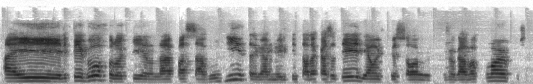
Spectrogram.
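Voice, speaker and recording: A man's voice: medium pitch, moderate pace. A man from Brazil chatting casually, full of slang and filler words. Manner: slangy, peppers speech with "mano" and "tá ligado". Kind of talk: casual chat. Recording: dull lo-fi recording with faint music.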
